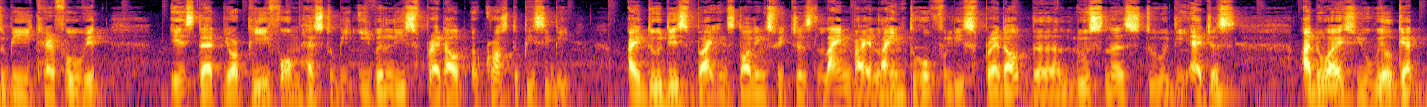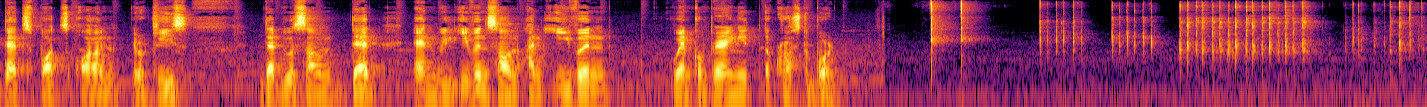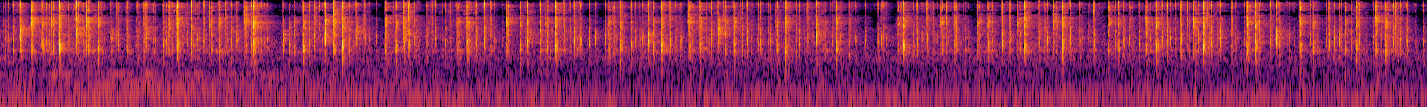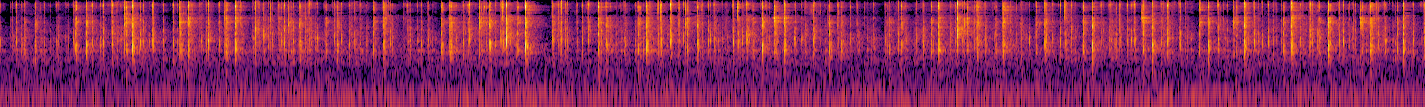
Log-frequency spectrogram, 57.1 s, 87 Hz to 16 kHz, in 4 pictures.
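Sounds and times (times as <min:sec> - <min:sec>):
mechanical keyboard typing: 0:24.6 - 0:57.0.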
